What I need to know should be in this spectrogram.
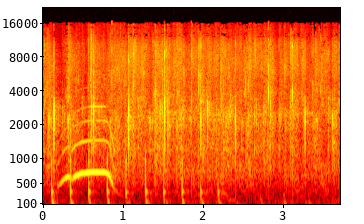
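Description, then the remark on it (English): Audience applause: a scattered stream of crisp handclaps runs steadily throughout, opening with a brief rising-and-falling whistle or whoop over the clapping. No one speaks. “If you could please give him a round of applause and not encourage him at the same time.”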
